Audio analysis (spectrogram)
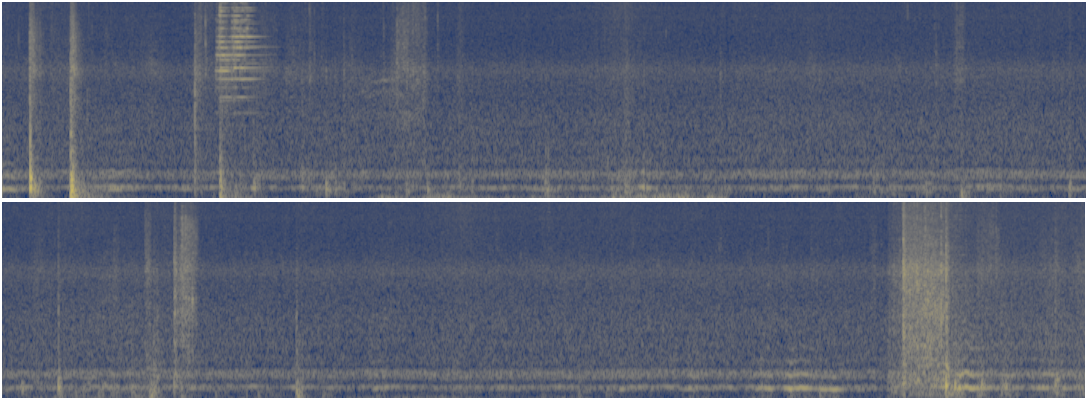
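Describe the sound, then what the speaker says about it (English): Honey bees from a hive cut out of a garage wall hum in a constant close buzz, broken now and then by brief knocks and scraping from handling the comb and frames. "That's a few nurse bees in there."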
